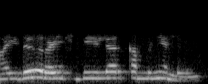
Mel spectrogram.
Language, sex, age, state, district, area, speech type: Malayalam, female, 18-30, Kerala, Palakkad, rural, conversation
